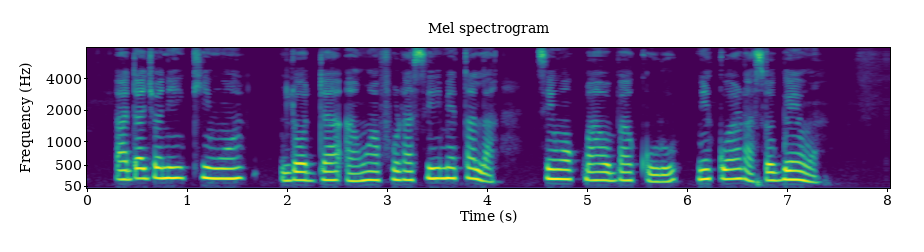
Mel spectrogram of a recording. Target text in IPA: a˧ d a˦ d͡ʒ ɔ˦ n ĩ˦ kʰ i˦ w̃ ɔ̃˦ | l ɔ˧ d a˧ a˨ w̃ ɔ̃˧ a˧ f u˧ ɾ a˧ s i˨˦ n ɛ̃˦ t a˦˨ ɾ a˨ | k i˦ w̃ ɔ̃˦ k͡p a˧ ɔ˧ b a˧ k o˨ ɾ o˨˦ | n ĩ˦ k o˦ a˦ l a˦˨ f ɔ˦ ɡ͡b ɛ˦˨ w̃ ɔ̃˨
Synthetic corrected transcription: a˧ d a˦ d͡ʒ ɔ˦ n ĩ˦ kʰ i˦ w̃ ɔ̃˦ | l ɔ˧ d a˧ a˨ w̃ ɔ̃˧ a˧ f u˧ ɾ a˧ s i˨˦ m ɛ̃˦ t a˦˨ l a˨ | t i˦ w̃ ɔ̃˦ k͡p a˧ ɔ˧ b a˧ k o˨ ɾ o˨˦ | n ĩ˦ k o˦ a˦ ɾ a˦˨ s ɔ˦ ɡ͡b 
